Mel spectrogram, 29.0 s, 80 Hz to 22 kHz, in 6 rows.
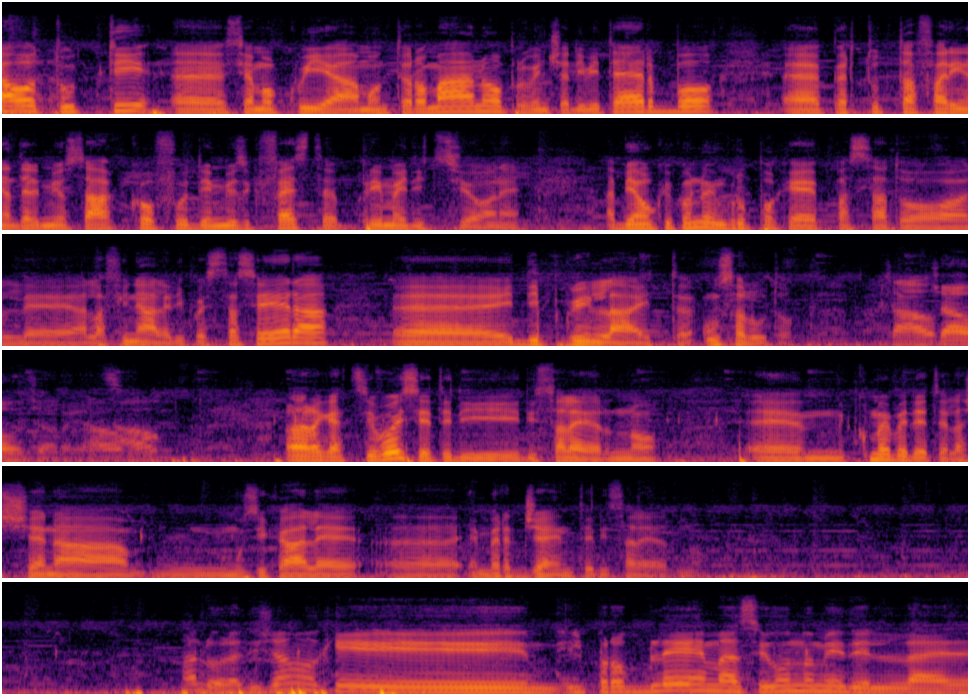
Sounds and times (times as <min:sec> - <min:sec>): Speech: 0:00.0 - 0:22.9, 0:25.0 - 0:28.9
Music: 0:00.0 - 0:28.9.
